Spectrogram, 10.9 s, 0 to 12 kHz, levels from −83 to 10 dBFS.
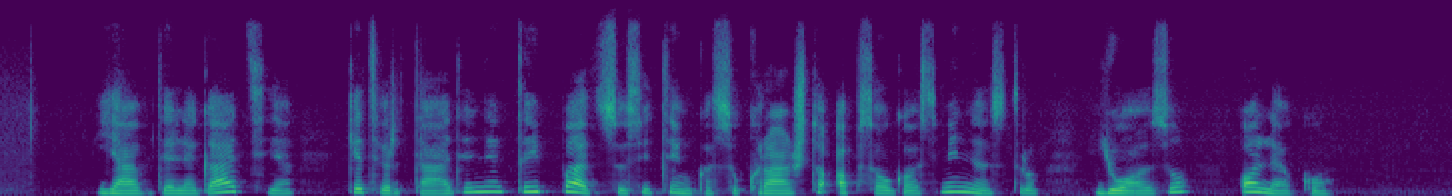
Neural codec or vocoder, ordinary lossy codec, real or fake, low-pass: codec, 24 kHz, 3.1 kbps, DualCodec; Opus, 64 kbps; fake; 10.8 kHz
